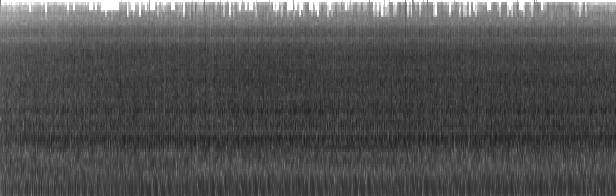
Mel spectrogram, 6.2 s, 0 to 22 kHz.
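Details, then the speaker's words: Ford 7.3L diesel truck, after draining 17 gallons of mistakenly added gasoline driven 30 miles: steady, even idle clatter about two beats a second, no misses or surging; running smoothly. "everything seems to be okay at the moment but I'm a little hesitant just want to hold my breath maybe you guys can hold yours for us just idling right now"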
